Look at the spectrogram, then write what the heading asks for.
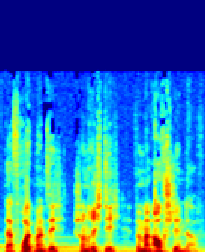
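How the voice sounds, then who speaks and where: A fatherly old wizard who leads his fellows, played by a man in a fantasy audio drama. He speaks in a medium-pitched voice, calm and considerate. Music runs behind the voice. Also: fairly quick. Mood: calm, friendly. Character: fatherly, kindly old male wizard leader.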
